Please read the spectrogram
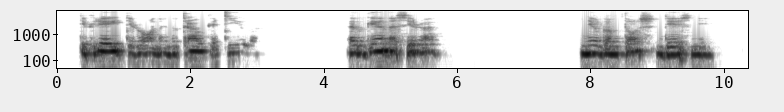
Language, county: Lithuanian, Utena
